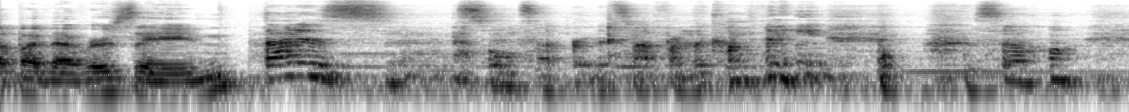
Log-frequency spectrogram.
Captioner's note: laughs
